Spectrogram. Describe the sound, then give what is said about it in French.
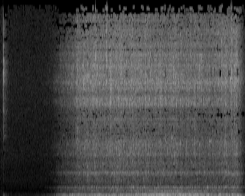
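A steady, broad rushing wash of water swells in after a second of quiet and holds loud and unbroken, a relaxation recording of surf on a beach, with no voices. “il y a quand même un truc qui s'appelle La plage le matin. Je vais vous faire écouter.”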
